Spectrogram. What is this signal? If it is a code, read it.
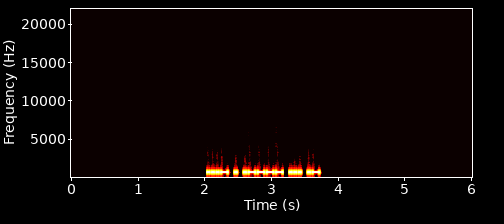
Morse code, heard as a keyed tone, about 34 wpm, 700 Hz. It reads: VE1SA
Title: DXCC-100 Call Signs - 5 Characters - 35wpm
